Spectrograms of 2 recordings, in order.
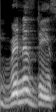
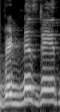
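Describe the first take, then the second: First: "वेडनेसडेज" without the first D, as We-nes-days; silent D. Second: "वेडनेसडेज" with the first D sounded, as Wed-nes-days; pronounced D. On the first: Teacher showing students how we say it, "वेडनेसडेज" with the first D silent. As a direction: drop the D after वे in "वेडनेसडेज". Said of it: "डी को हम avoid करते हैं". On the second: Teacher showing students what not to say, "वेडनेसडेज" with its first D pronounced. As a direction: voice the D after वे in "वेडनेसडेज". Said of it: "इसे हम वेडनेसडेज नहीं". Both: Shown as a demonstration.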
